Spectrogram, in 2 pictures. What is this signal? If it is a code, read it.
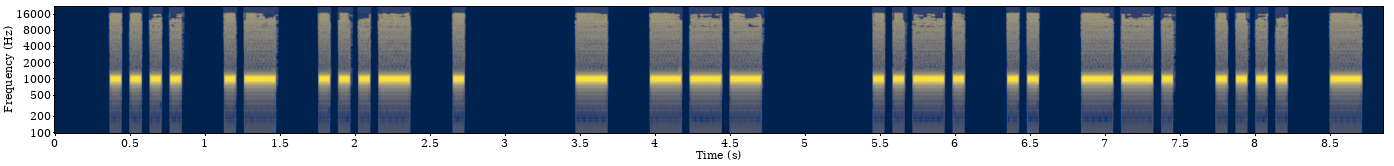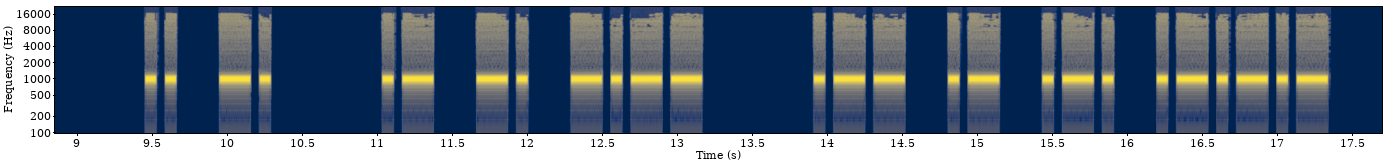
Morse code, heard as a keyed tone, about 18 wpm, spaced as for 15 wpm, 1000 Hz. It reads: HAVE TO FIGHT IN ANY WAR.
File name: qotdfiles / 15wpm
